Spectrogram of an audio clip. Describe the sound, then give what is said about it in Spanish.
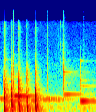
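Five quick, evenly spaced knocks as Liebre knocks on Cochinito's door, fairly loud, followed by a softer sixth tap and then a couple of sustained musical tones ringing out. “Liebre tocó a la puerta de Cochinito.”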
